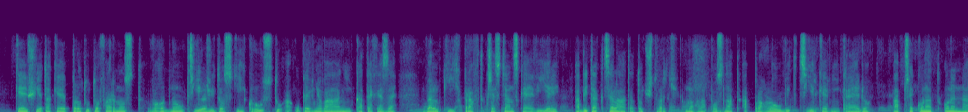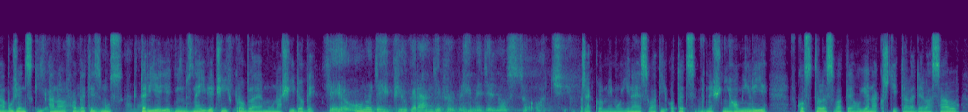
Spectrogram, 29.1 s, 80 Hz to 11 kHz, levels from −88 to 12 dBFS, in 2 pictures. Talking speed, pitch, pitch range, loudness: 120 wpm, 95 Hz, 90-110 Hz, -21 LUFS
